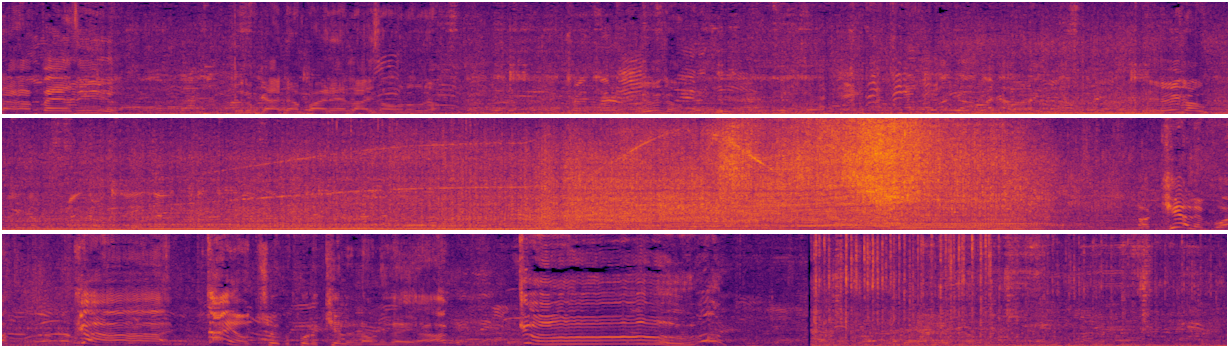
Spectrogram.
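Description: Drag racing car engines idle and rumble loudly.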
